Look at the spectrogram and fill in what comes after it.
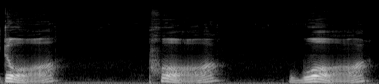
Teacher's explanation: If we look at words like door, poor, war, they all end in an R which you don't hear. And of course, if I then follow it with another vowel, that R will reintroduce itself. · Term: non-rotic accents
